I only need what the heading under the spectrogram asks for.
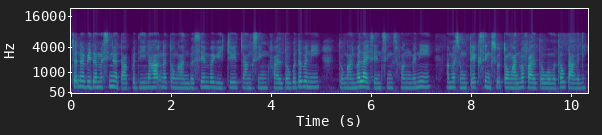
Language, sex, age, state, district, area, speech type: Manipuri, female, 45-60, Manipur, Imphal West, urban, read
